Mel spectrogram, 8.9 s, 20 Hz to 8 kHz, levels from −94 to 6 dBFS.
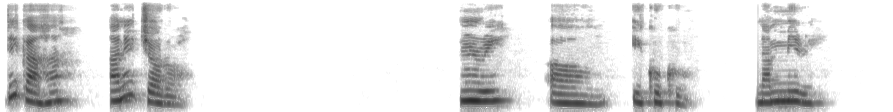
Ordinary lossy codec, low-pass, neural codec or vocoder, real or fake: none; 7.2 kHz; none; real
